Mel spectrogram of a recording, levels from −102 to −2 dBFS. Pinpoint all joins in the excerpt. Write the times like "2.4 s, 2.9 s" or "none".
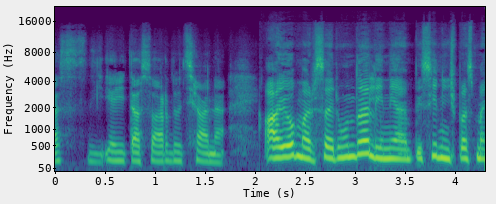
2.0 s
